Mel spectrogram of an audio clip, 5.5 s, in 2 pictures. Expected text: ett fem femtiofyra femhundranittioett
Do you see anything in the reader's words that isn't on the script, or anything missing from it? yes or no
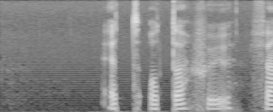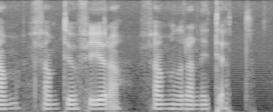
yes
